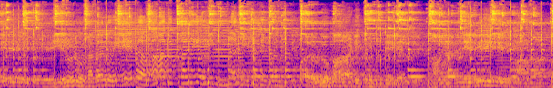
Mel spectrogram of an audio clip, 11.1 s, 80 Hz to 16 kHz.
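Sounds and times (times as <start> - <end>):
instrumental accompaniment with percussion: 0.0 - 11.0
man singing into a microphone: 0.0 - 11.0.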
